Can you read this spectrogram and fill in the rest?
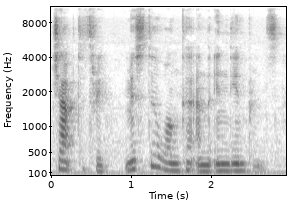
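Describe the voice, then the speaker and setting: A man's voice: mid-range voice, normal speed, mellow, rough recording. A man reading a children's story aloud as the storyteller, in a narrating style.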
